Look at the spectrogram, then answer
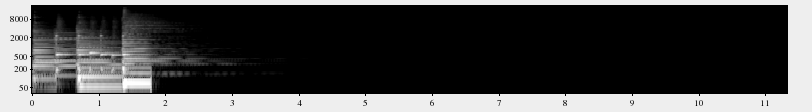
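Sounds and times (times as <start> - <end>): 
crazy waltz music: 0.0 - 2.9.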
